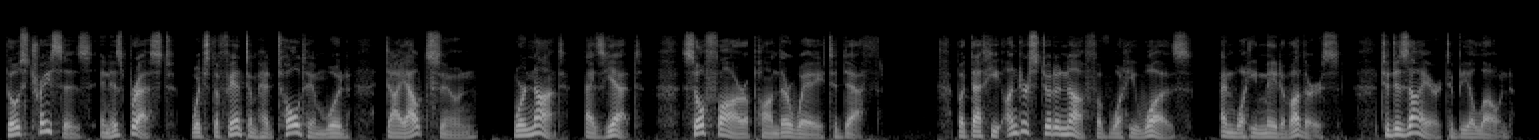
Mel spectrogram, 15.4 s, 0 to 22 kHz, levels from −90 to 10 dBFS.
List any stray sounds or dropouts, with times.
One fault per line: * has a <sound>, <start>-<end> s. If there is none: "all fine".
all fine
